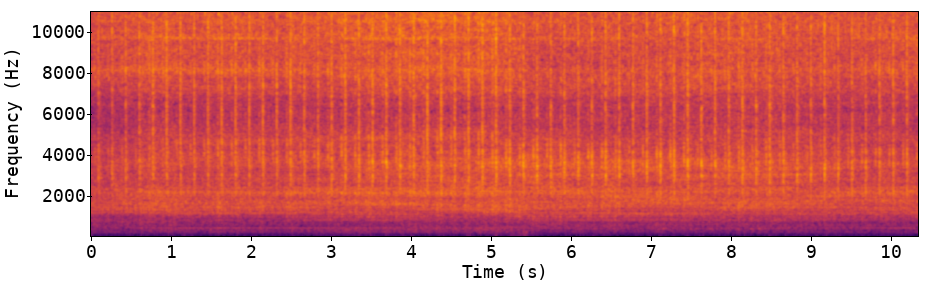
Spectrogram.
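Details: BMW Z4 E86 2.5i 177 hp petrol engine idling with a sharp, even ticking, about three ticks a second, on 0W30 oil; ticking persisted unchanged after switching to 10W40.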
